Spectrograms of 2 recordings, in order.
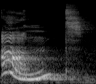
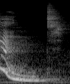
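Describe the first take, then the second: First: It is said with a broad 'ah' vowel. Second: It is said with a flat 'a' vowel.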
